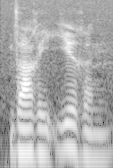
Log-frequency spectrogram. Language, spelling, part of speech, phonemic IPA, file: German, variieren, verb, /vaʁiˈiːʁən/, De-variieren.ogg
- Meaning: 1. to vary 2. to modify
